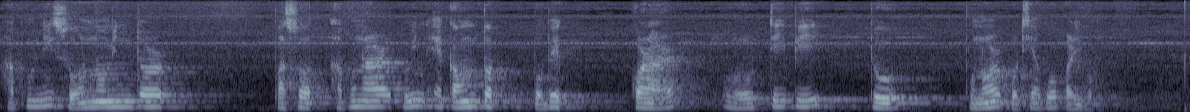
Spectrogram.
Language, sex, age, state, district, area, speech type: Assamese, male, 45-60, Assam, Dhemaji, rural, read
